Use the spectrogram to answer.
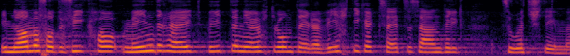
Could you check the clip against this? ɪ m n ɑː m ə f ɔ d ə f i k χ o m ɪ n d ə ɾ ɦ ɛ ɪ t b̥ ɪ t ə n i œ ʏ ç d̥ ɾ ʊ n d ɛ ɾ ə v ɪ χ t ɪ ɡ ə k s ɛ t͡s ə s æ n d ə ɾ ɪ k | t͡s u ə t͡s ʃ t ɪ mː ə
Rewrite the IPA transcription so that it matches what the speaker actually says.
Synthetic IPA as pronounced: ɪ m n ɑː m ə f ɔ d ə f i k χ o m ɪ n d ə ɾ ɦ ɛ ɪ t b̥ ɪ t ə n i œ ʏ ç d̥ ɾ ʊ m d ɛ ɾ ə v ɪ χ t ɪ ɡ ə k s ɛ t͡s ə s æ n d ə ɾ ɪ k | t͡s u ə t͡s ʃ t ɪ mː ə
